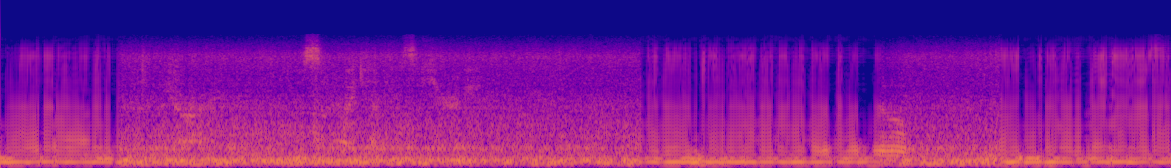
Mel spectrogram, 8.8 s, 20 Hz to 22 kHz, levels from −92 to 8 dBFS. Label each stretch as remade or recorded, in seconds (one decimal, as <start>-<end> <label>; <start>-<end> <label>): 0.0-0.9 remade; 0.9-4.8 recorded; 4.8-6.6 remade; 6.6-7.5 recorded; 7.5-8.8 remade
